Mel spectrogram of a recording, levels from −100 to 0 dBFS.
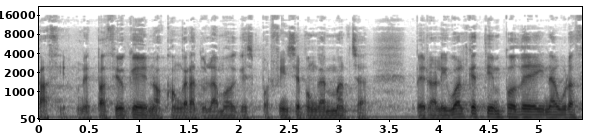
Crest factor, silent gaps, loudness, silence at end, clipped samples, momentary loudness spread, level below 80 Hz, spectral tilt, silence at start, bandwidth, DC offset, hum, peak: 16 dB; none; -17 LUFS; 0 s; under 0.1%; 12 LU; -32 dBFS; -6.5 dB/octave; 0 s; 16 kHz; under 0.1%; none; 0 dBFS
